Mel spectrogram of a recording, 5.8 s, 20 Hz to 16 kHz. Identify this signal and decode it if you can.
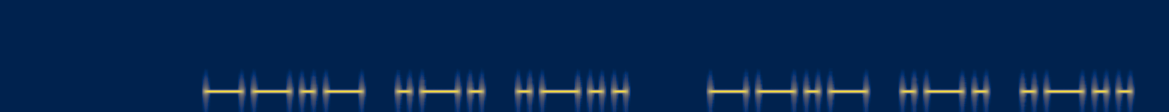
Morse code, heard as a keyed tone, about 20 wpm, 700 Hz. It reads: QRL QRL
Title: Q-Codes Repeated 3x 20wpm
